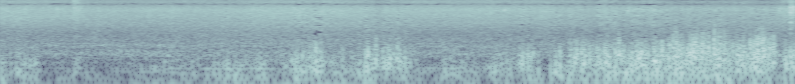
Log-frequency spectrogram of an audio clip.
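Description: Wind gusts outdoors, rumbling and rising in strength.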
